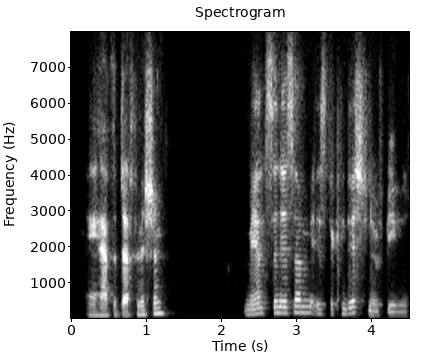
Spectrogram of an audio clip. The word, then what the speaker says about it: mancinism: Your word is Mansonism. May I have the definition? Mansonism is the condition of being left-handed.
